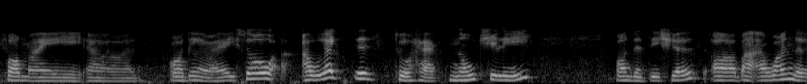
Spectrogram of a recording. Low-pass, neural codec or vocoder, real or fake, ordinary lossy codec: 5.4 kHz; codec, 24 kHz, 3 kbps, HILCodec; fake; none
